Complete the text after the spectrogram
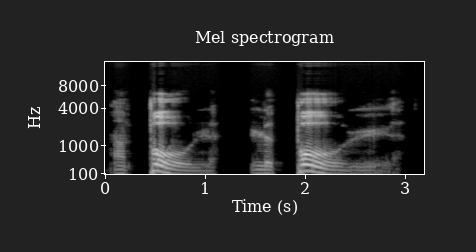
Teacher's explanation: L'association de ces deux syllabes donne le mot pôle, comme un pôle. Attention ici à l'accent circonflexe. On traîne le O.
